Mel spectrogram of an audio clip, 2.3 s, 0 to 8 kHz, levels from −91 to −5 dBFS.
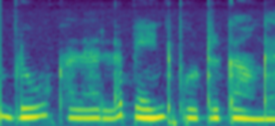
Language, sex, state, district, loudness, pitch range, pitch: Tamil, female, Tamil Nadu, Nilgiris, -14 LUFS, 195-210 Hz, 200 Hz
